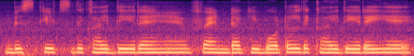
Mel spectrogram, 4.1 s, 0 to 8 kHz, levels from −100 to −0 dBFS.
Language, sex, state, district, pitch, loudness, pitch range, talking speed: Hindi, female, Punjab, Kapurthala, 200 Hz, -12 LUFS, 195-200 Hz, 175 wpm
